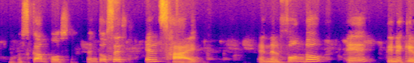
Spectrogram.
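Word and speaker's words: 采: Por ejemplo, cai tiene en el fondo tiene dos pronunciaciones diferentes.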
